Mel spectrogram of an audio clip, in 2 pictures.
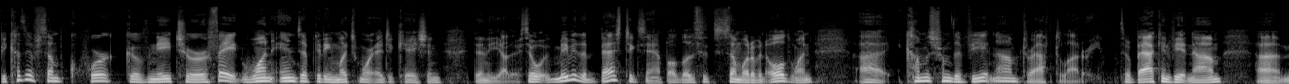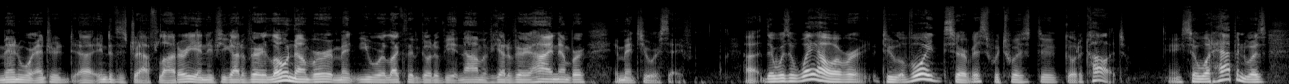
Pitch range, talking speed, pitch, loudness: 105-135 Hz, 235 wpm, 115 Hz, -20 LUFS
